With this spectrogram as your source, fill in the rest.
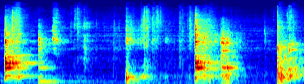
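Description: Goat tripe turning over and frying in oil in a pan, with repeated stirring scrapes and clinks of a utensil against the metal coming in bursts every half second or so, close by and moderately loud.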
